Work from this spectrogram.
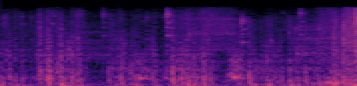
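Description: A horse gallops in Mount and Blade Warband, with rapid hoof clip-clops across a busy, noisy battlefield, faint and mixed with other game sounds.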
